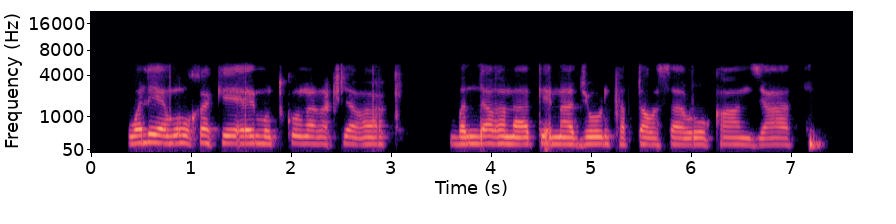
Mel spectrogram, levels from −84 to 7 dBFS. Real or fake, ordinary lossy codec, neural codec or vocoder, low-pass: fake; Opus, 24 kbps; codec, 16 kHz, 2 kbps, X-Codec, HuBERT features, trained on balanced general audio; 5.4 kHz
